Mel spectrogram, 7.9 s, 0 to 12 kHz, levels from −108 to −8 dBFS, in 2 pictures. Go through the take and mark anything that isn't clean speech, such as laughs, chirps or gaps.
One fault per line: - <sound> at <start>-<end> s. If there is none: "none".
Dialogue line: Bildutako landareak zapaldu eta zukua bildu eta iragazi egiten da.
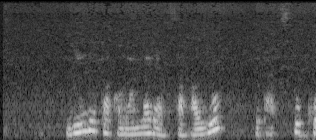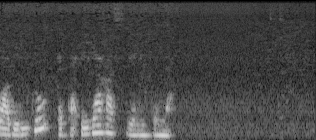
none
